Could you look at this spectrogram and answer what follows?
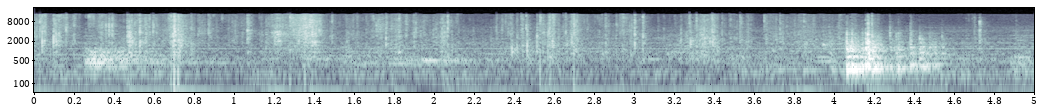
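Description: Foil trading-card pack wrappers crinkling as packs of baseball cards are opened and the cards handled, in short crackles with a louder crinkle about four seconds in.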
